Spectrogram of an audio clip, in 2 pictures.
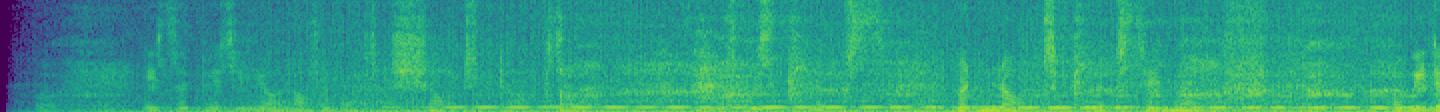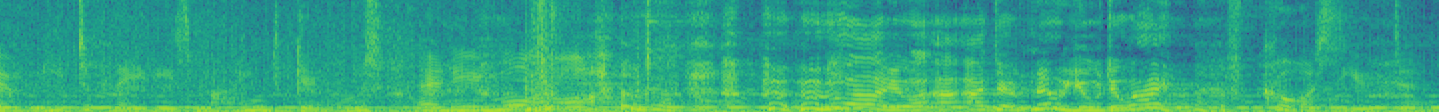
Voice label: Audiodrama; Her Final Flight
